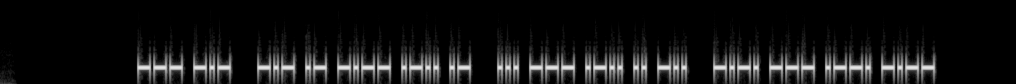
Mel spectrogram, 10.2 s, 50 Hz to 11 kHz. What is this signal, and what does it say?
Morse code, heard as a keyed tone, about 30 wpm, 700 Hz. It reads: OK KAYLA SOLID COPY
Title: K1USN SST QSO Practice 30wpm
